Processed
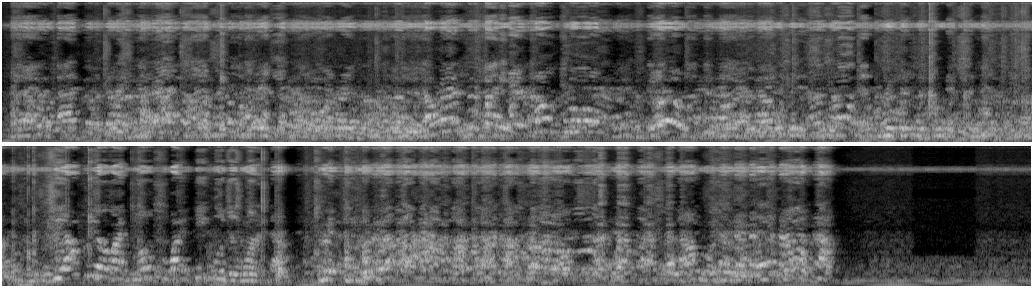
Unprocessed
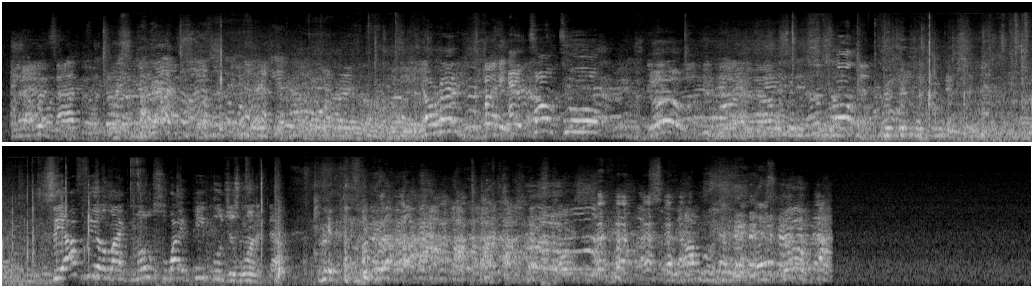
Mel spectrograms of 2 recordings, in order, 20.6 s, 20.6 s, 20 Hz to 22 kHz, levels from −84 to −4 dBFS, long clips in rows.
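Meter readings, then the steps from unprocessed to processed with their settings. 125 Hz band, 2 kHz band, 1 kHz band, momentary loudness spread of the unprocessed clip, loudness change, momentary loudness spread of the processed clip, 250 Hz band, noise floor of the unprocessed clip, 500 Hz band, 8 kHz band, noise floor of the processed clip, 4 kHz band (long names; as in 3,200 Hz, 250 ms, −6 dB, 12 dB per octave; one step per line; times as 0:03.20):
0.0 dB, −5.0 dB, −2.5 dB, 6 LU, +5.5 dB, 7 LU, −2.0 dB, −52 dBFS, −2.5 dB, +20.5 dB, −41 dBFS, −1.5 dB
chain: parametric band 2,000 Hz −14.5 dB 0.21 octaves
hum with harmonics 60 Hz, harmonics 4, −51 dBFS −4 dB per octave
in parallel at +0.5 dB: downward compressor, threshold −36 dBFS, peak gain reduction 17.5 dB
on the sum: dynamic equaliser 7,300 Hz, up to +3 dB, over −50 dBFS, Q 1.7
gain on a spectral selection 0:19.39–0:20.03, 880–6,200 Hz −25 dB
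backwards echo 106 ms −21.5 dB
rectangular room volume 430 cubic metres, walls furnished, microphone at 1.2 metres
reverb reduction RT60 0.68 s
bad sample-rate conversion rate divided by 4×, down none, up zero stuff
micro pitch shift up and down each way 36 cents
level −1 dB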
